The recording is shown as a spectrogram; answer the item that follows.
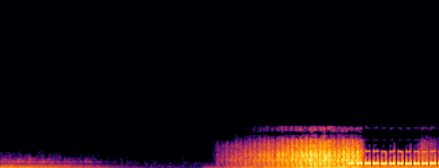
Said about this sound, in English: Sounds like it's coming from below. That is Kraken Control. Fisher's testing his beloved missile conveyors.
